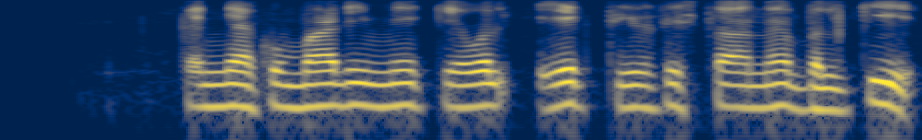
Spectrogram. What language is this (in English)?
Hindi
